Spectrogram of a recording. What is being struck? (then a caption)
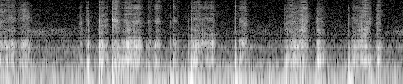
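Paper coloring book page traced with a wooden stick. The tip of a thin wooden stick traces and scratches across a printed line-art page in an open paper coloring book. The result is quiet, continuous dry scratching strokes broken by several sharper little ticks.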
